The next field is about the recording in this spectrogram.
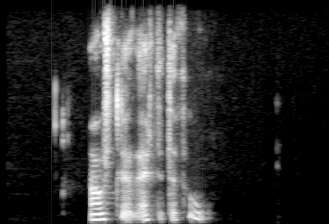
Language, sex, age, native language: Icelandic, female, 40-49, Icelandic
